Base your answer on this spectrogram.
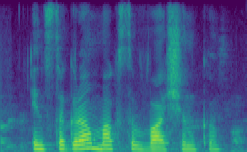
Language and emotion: Russian, neutral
